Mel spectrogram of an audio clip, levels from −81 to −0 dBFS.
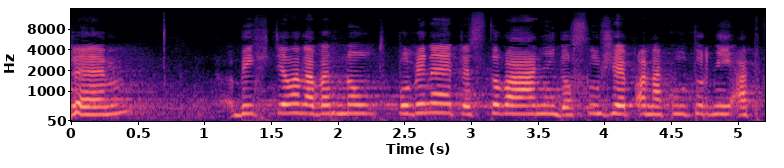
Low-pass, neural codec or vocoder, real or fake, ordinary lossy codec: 14.4 kHz; codec, 44.1 kHz, 7.8 kbps, Pupu-Codec; fake; AAC, 64 kbps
